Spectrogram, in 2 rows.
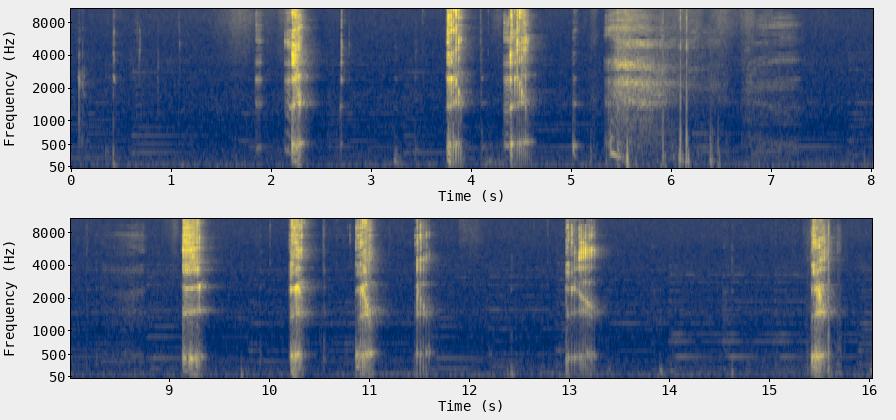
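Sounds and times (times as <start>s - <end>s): person burping: 2.1s - 2.5s, 3.8s - 4.7s, 9.2s - 9.4s, 10.2s - 11.7s, 13.0s - 13.4s, 15.4s - 15.8s.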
